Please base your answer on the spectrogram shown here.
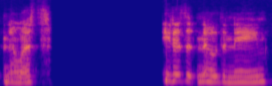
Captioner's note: pause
